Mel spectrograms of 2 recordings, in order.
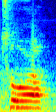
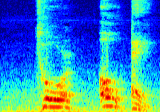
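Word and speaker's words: Traoré: I think I'm saying it right. I think it's Torah or Torah OA. Torah OA.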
